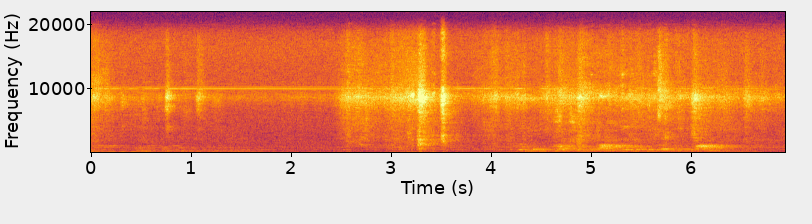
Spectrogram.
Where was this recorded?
in an elevator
